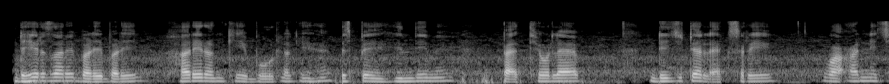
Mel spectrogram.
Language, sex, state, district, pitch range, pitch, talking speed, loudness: Hindi, male, Uttar Pradesh, Jyotiba Phule Nagar, 140-160 Hz, 150 Hz, 135 wpm, -21 LUFS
